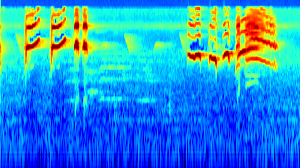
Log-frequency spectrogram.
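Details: Oriental magpie-robin (kacer) song used to stimulate a bird that no longer sings; rising whistles and a quick doubled note, a pause, then wavering whistles ending in a buzzy rasp.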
